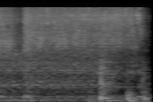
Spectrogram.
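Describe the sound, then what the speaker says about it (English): Tap water running steadily into a sink while hands are washed with soap, a constant close hiss of flowing water with a few brief splashy shifts, no talking. "let me get some soap and water on your hands right quick."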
